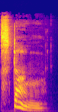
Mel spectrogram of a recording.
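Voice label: "stung", English, uk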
